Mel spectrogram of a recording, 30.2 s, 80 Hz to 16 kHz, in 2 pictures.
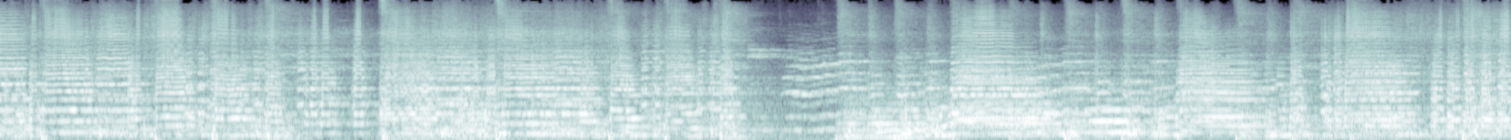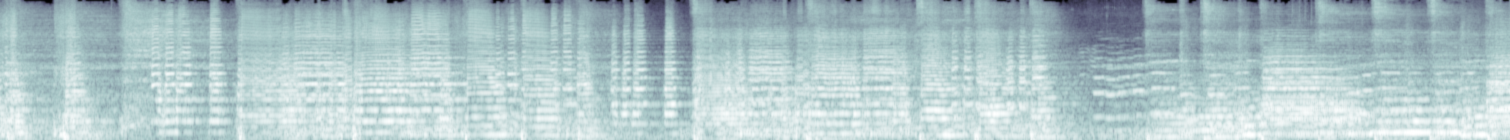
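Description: Military marching band, brass to the fore, playing a march while on the move. The music drops briefly about eight seconds in and again about 26 seconds in.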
